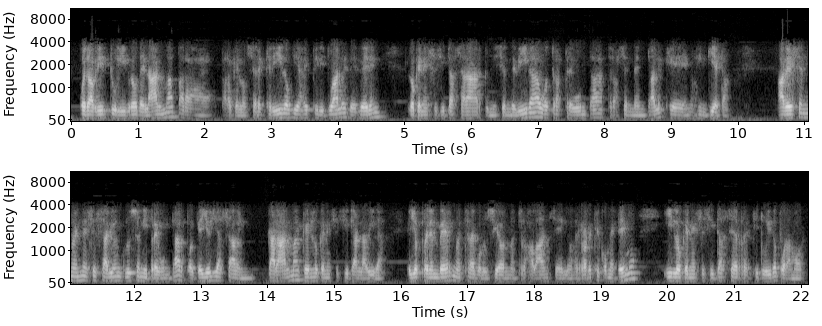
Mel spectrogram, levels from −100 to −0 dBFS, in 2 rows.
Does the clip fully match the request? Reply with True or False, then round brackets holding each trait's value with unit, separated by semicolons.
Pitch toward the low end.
True (105 Hz)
